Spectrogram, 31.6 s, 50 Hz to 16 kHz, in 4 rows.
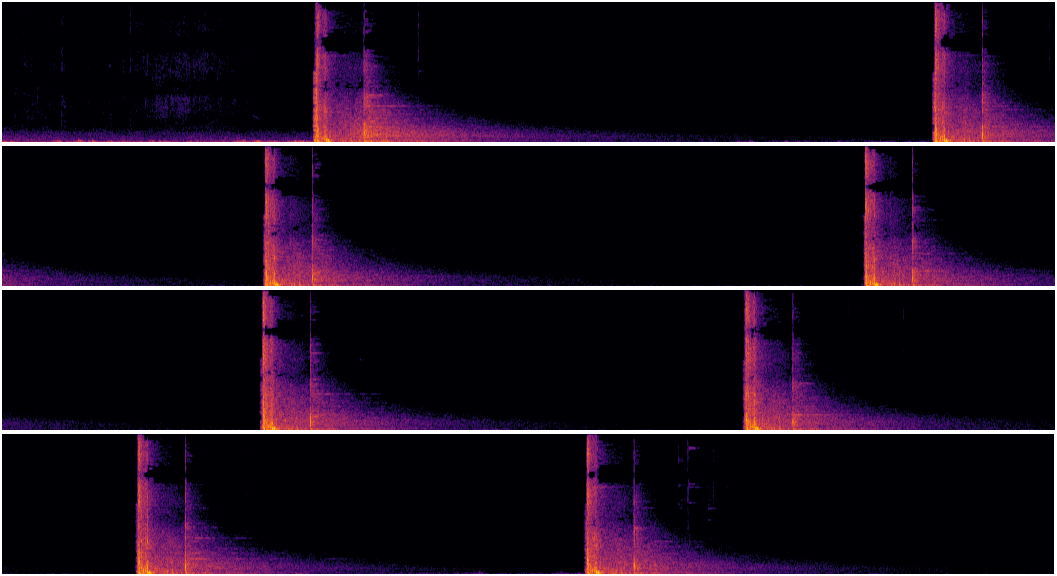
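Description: Eight rifle shots from a Harrington & Richardson M1 Garand firing .30-06 Greek HXP surplus ammunition: a full eight-round clip fired one aimed shot at a time, about three to four and a half seconds apart. Each is a sharp crack with a short echo that dies away within about a second.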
